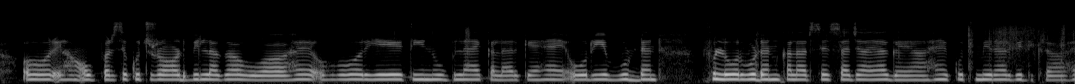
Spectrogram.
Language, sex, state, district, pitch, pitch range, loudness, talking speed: Hindi, female, Andhra Pradesh, Chittoor, 225 Hz, 215-225 Hz, -29 LUFS, 185 wpm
